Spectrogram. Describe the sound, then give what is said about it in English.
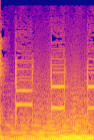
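Telephone keypad dialing for a call: three evenly spaced two-tone beeps, the last one cut short, sound clearly over a low, steady droning background. “But a seemingly innocent phone call turned to danger.”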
